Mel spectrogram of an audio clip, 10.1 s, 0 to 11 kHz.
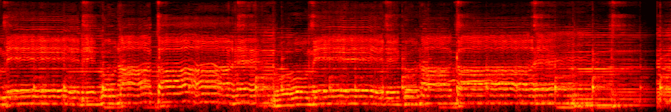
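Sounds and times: group singing a hymn: 0:00.0 - 0:08.8
dholak drum strokes: 0:00.0 - 0:10.0
harmonium drone: 0:00.0 - 0:10.0.

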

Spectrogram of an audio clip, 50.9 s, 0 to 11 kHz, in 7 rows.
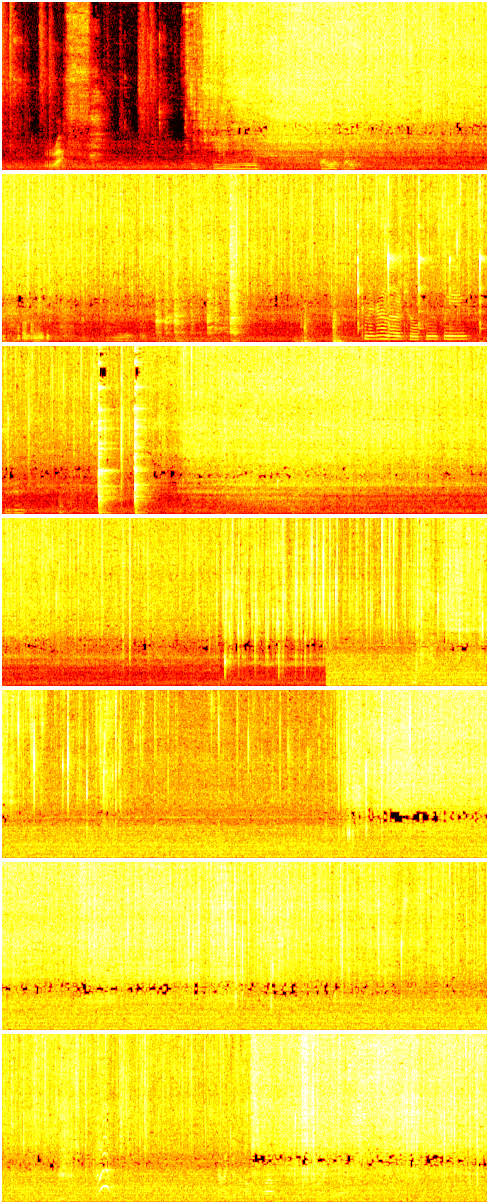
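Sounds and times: tofu sizzling in oil: 0:03.0 - 0:50.9.

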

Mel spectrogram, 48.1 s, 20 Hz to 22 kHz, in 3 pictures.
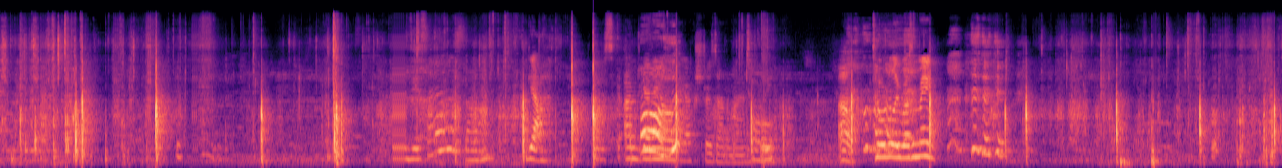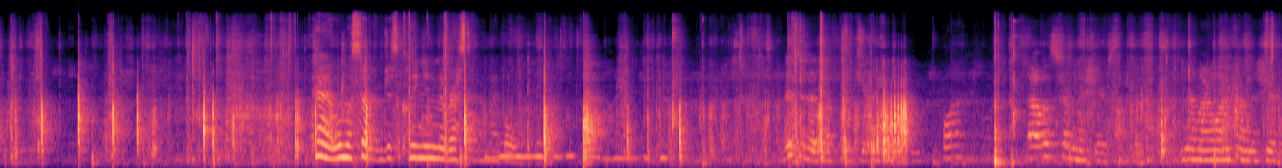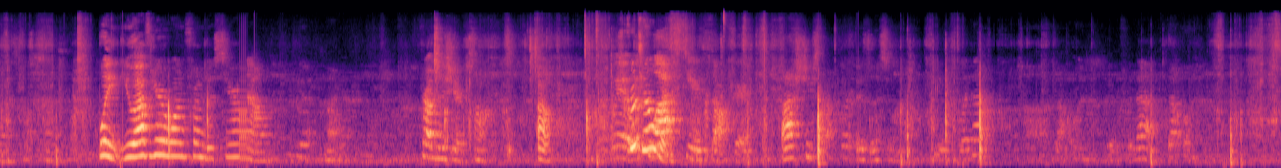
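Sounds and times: utensil stirring slime in bowl: 0:00.0 - 0:02.5, 0:03.9 - 0:07.0, 0:12.4 - 0:27.1, 0:28.8 - 0:33.4
child's wordless voice: 0:19.9 - 0:24.4.

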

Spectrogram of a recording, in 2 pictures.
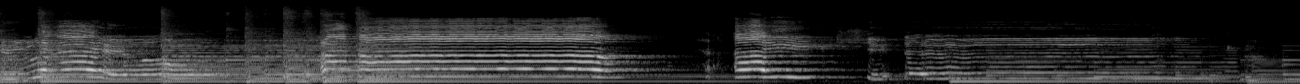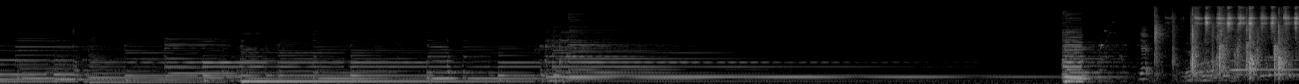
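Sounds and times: acoustic guitar: 0:00.0 - 0:25.9
people clapping: 0:24.5 - 0:25.9.

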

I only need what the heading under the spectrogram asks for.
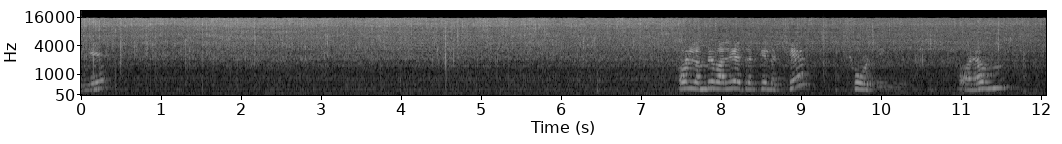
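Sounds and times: oil sizzling in a frying pan: 0:00.0 - 0:12.0.

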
